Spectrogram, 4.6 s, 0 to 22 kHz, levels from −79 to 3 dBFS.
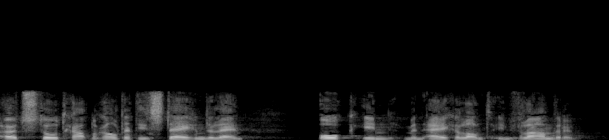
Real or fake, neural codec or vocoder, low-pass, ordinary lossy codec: real; none; none; none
